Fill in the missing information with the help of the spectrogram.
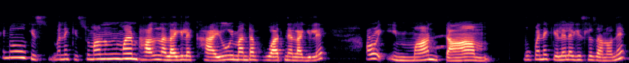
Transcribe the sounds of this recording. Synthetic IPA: kintukismanɛkisumannmanbʱalnalaɡilɛkʰajʊimandaphʊwatnalaɡilɛ | aɹuimandamː | ʊk̚manɛkɛlɛlaɡisilɛzanɔ̃nɛ

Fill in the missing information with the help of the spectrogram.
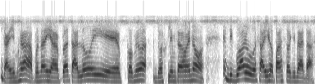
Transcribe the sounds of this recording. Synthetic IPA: ɡaɹibʱɔɹaːpʊnaɹijaɹpɔɹatalojkɔmdɔkilimitaɹɦɔjnɔ | dibɔaɹusaɹikɔpãsɔkibaɛta̰

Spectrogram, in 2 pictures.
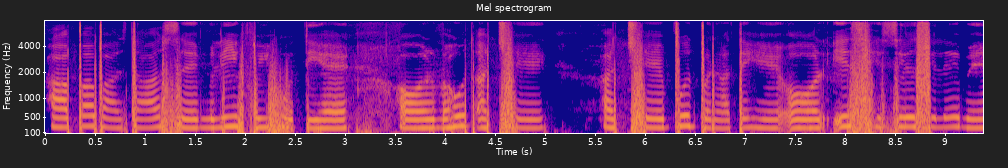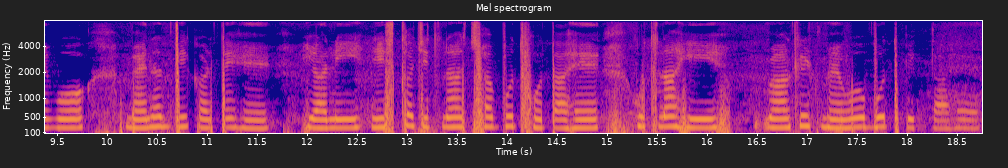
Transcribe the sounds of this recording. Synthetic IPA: aːpabaːzd̪aːzsemɪliɦʊiɦoːt̪iɦɛːɔːɾbɐɦʊt̪ɐtːʃʰe | ɐtːʃʰebʊd̪ʱbɐnaːt̪eɦɛ̃ɔːɾɪsɪsɪlsɪlemẽʋomɛːnət̪bʱikɐɾt̪eɦɛ̃jaːnid͡ʒɪskad͡ʒɪt̪naɐtːʃʰabʊd̪ʱɦoːt̪aɦɛʊt̪naɦi | maːɾkeːʈmẽʋobʊd̪ʱbɪk̚t̪aɦɛː

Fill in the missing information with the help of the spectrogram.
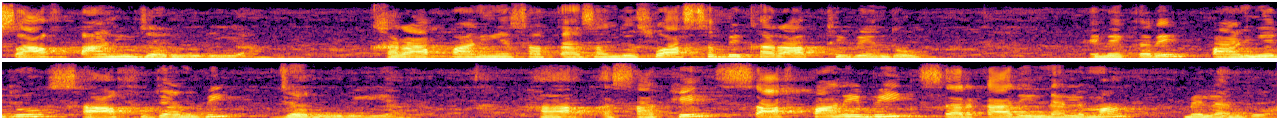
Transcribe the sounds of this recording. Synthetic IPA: saːfpaːɽ̃izɐɾuːɾiaː | xɐɾaːb̚paːɽ̃iɐsãt̪ɐɐsãd͡ʑosʊaːst̪̆ʰbɪxɐɾaːb̚t̪ʰiʋẽːn̆d̪o | ɪnə̆kɐɾepaːɽ̃ijəd͡ʑoːsaːfɦʊd͡ʑəɽ̃ʊbɪzɐɾuːɾiaː | haːɐsãkʰeːsaːfpaːɽ̃ibʱɪsɐɾkaːɾinɐlmã | mɪlə̃nd̪oaːɦ

